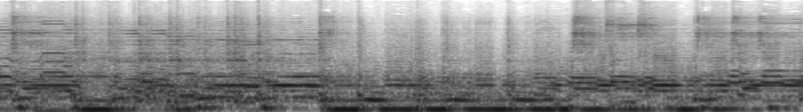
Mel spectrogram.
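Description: Instrumental passage of a Rajasthani devotional bhajan: a harmonium plays a sustained reedy melody over steady tabla-style drumming from an electronic drum pad, with a repeating low drum beat.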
